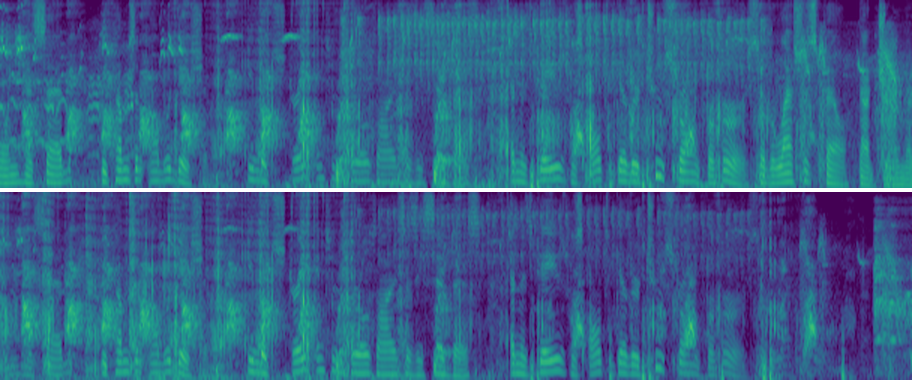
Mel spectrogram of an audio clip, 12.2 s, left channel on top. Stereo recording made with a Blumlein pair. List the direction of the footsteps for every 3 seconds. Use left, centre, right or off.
right, centre, left, left.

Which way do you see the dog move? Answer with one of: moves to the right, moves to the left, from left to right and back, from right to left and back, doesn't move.
from right to left and back.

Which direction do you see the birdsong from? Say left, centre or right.
left.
